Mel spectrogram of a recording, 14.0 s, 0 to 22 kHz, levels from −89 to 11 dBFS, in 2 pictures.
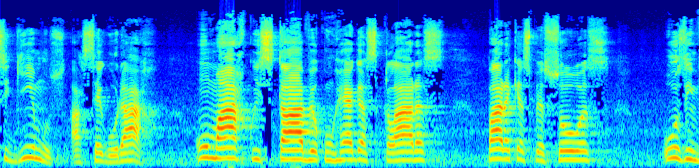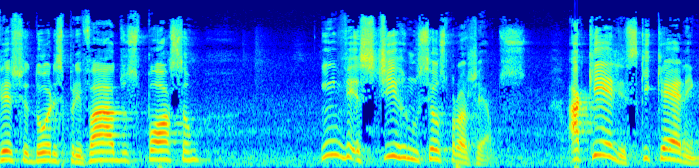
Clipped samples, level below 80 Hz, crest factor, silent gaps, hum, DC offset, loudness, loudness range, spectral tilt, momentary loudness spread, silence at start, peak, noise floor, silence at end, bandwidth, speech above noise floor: under 0.1%; -52 dBFS; 18 dB; none; none; under 0.1%; -16 LUFS; 8 LU; -2.5 dB/octave; 17 LU; 0 s; 0 dBFS; -45 dBFS; 0 s; 17.5 kHz; 28 dB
